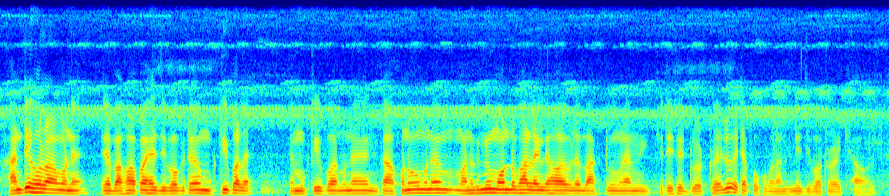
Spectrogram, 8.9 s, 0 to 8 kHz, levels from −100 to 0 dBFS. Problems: constant background noise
